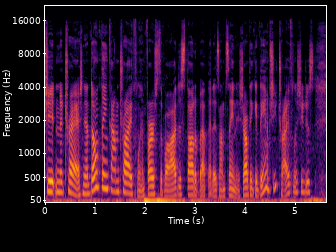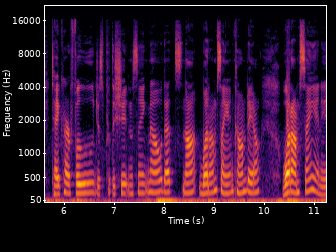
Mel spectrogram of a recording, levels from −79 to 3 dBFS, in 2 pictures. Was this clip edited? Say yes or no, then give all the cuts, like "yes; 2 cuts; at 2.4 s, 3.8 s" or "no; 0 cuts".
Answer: yes; 1 cut; at 4.1 s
